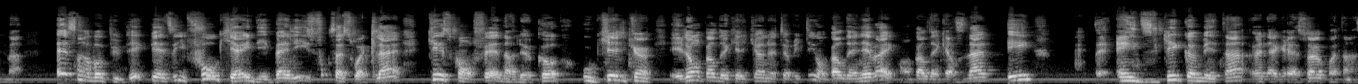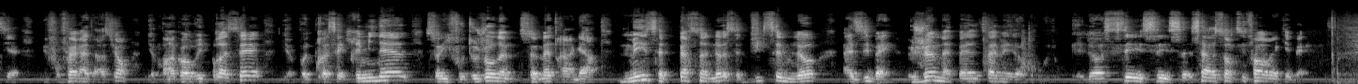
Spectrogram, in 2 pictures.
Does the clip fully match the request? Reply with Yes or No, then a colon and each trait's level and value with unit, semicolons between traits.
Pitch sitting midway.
Yes: medium, 160 Hz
